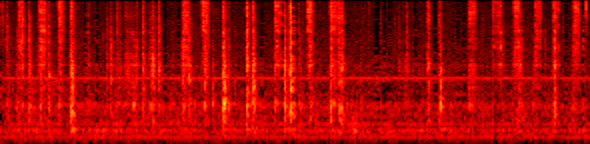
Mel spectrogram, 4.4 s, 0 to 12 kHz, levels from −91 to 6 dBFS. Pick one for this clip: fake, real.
real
